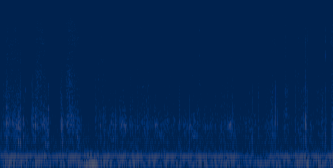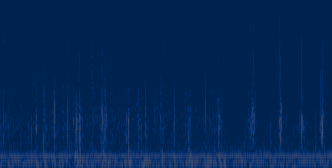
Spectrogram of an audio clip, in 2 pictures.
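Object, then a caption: Denim shorts. Long nails quickly scratch and tap on the front and back pockets of worn, light blue, ripped and distressed denim shorts. The result is a continuous, quiet rasp of fabric scratching with short, bright tap clicks, over a steady low hum.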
